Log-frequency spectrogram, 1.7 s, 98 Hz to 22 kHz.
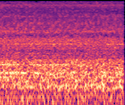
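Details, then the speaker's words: Carbureted 1975 Jaguar XJ12 V12, no power, backfiring through a carb: thin, lumpy idle, a flat uneven chuff instead of a full V12 hum; one bank is cold and not running, maybe three or four cylinders firing. "I think the whole a bank is not running. And we're missing a couple cylinders."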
